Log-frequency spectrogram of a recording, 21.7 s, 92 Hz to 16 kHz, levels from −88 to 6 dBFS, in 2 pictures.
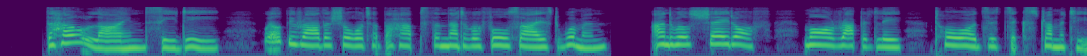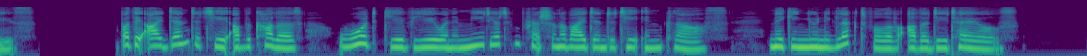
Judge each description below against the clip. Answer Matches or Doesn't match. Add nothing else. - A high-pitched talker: Matches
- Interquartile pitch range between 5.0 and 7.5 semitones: Doesn't match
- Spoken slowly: Matches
